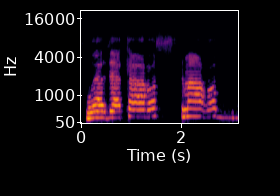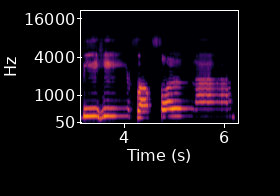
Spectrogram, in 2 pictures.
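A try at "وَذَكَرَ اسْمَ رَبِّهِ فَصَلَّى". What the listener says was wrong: Nah, fa sama sod masih terbawa tebal fa-nya. Ro-nya keluarkan takrirnya.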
